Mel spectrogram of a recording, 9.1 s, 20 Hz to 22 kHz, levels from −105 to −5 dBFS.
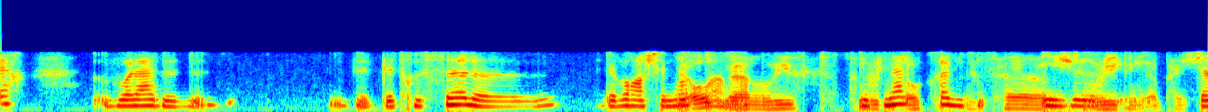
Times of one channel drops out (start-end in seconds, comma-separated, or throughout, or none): none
